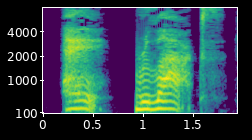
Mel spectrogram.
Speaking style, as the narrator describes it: he breathed in my ear

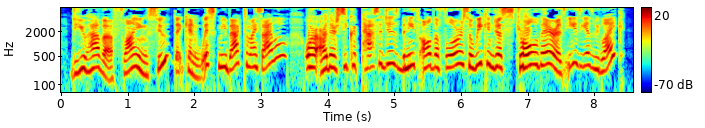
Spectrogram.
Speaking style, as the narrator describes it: Solo laughed

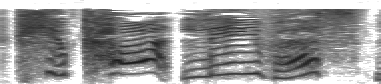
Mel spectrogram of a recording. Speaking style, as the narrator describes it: Liz pleaded

